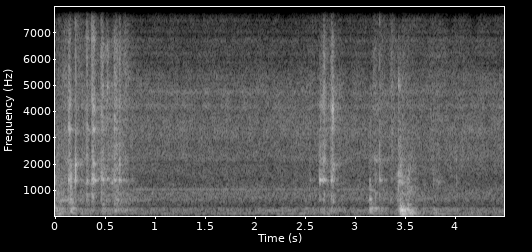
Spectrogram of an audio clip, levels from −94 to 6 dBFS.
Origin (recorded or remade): remade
